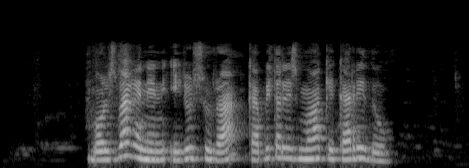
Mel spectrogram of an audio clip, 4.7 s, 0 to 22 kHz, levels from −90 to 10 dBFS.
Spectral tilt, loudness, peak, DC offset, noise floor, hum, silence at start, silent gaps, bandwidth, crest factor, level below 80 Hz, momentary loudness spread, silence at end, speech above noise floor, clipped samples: -5.5 dB/octave; -25 LUFS; -8 dBFS; under 0.1%; -71 dBFS; none; 0.9 s; none; 7.8 kHz; 18 dB; -68 dBFS; 7 LU; 0.8 s; 47 dB; under 0.1%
